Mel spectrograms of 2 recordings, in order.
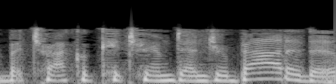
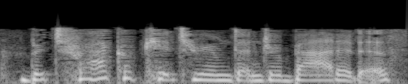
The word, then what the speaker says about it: Batrachochytrium dendrobatidis: There's a related fungus called BD, or Batrachochytrium dendrobatidis. Do it again. BD stands for? Batrachochytrium dendrobatidis.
